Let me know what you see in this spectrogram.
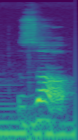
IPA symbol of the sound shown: ɔ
